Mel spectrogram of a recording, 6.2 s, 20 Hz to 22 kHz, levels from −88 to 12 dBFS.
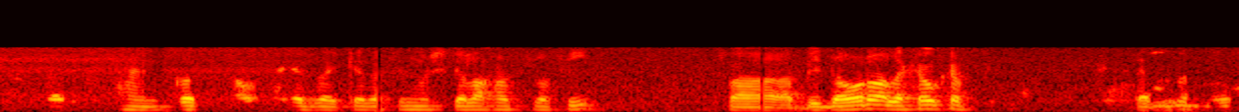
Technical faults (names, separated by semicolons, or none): speech suppressed in double talk; other side's voice leaking through; packet loss filled with silence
